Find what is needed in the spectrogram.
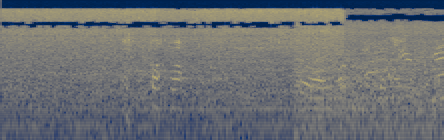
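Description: Indoor water park din: a steady rush of water with a hubbub of voices and scattered children's shouts. It gets louder about three seconds in.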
